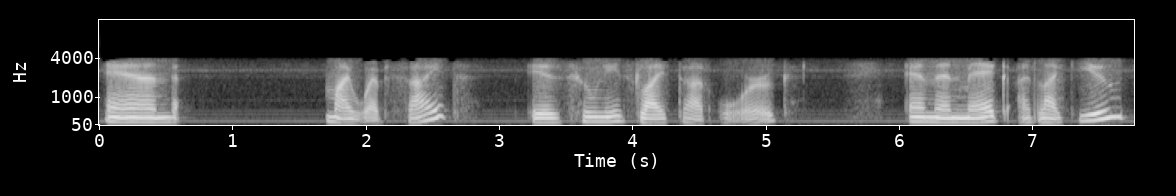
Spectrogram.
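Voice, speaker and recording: A woman hosting a call-in radio show, reading out announcements at an unhurried pace. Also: deep voice. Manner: unhurried, reading out numbers slowly. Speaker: host. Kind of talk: casual radio chat with announcements. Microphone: telephone. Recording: phone-line audio with mains hum.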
